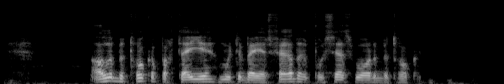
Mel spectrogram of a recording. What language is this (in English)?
Dutch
